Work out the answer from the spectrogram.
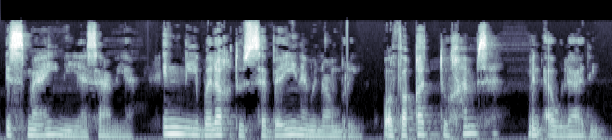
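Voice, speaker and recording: A woman reading the lines of a wise, calm elderly woman in an audio story, speaking firmly like a preacher. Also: sits low, normal speed, vocal fry, slightly rough, exaggerated voice. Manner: firm, preaching tone.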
